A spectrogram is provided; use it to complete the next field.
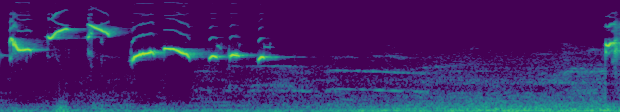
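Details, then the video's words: Orange-headed thrush song used to train contest birds: a string of loud whistled notes sweeping down and levelling, ending in a run of shorter repeated whistles, then quiet with soft low rumble. "Masteran ANIS MERAH Gacor"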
